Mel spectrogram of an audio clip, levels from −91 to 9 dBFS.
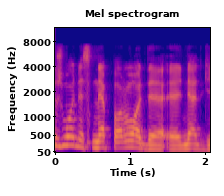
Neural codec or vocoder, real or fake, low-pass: codec, 16 kHz, 2 kbps, X-Codec, HuBERT features, trained on balanced general audio; fake; 7.2 kHz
